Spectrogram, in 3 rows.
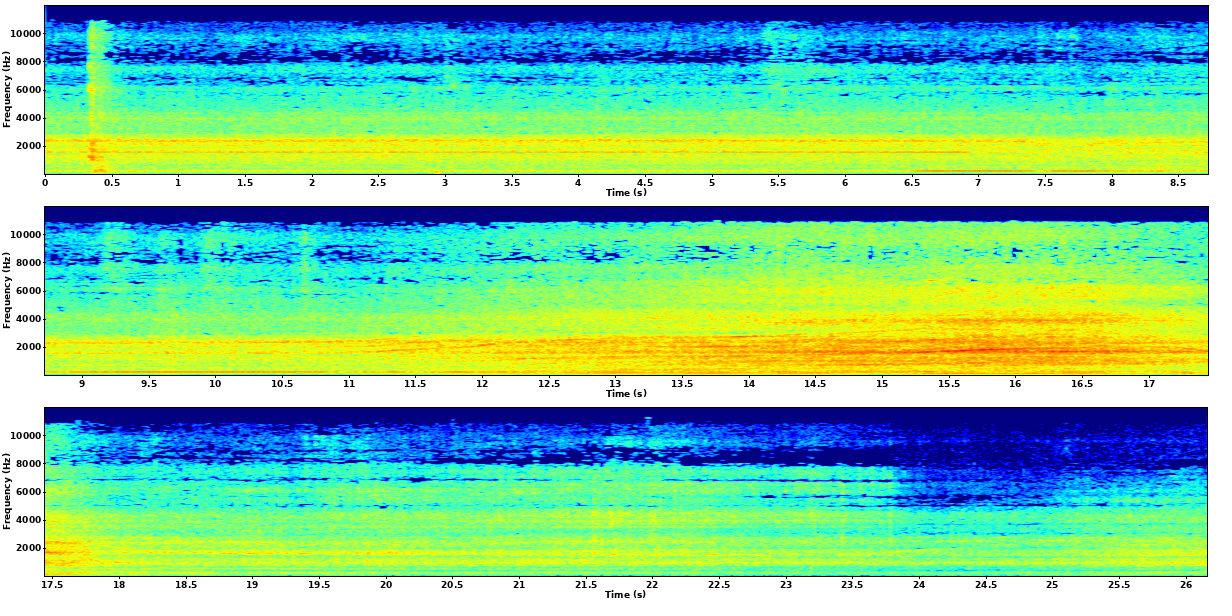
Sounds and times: rubbish collection lorry 0.0 - 26.1

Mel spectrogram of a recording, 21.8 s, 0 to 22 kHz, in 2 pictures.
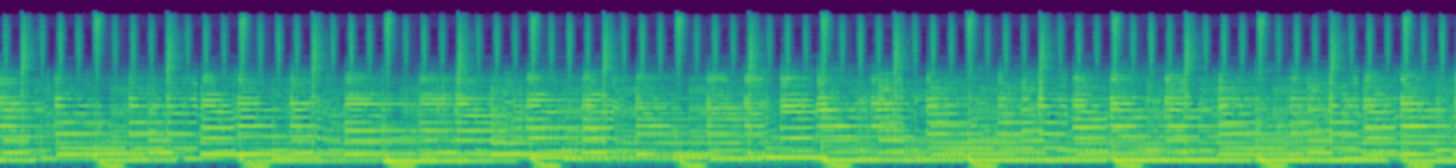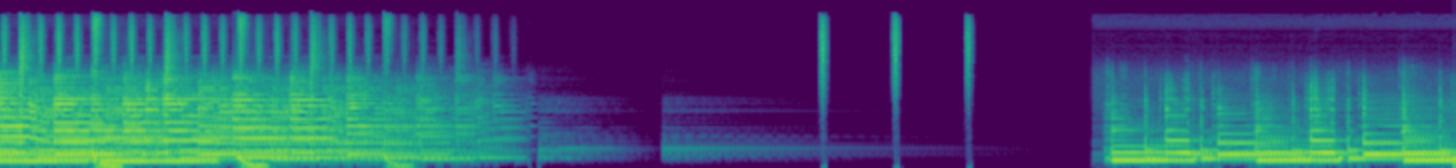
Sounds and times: full sound rhythm part 0.0 - 14.7
melodic pattern 0.0 - 14.7
muted rhythm part 0.0 - 14.7

